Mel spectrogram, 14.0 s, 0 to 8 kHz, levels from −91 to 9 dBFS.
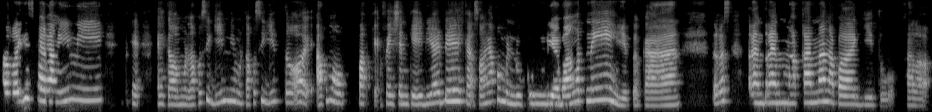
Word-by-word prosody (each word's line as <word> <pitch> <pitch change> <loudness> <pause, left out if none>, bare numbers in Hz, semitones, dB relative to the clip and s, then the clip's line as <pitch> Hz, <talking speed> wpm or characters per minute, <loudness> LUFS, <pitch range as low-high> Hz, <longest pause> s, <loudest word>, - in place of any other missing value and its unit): Apalagi 265 +7 +5
sekarang 300 -5 +6
itu 320 0 -4 0.4
kek, 225 -1 -6 0.3
"Eh 230 - -6
kalau 210 -1 +1
menurut 210 -1 -5
aku 260 - -8
sih 330 - -4
gini, 305 +4 -3
menurut 250 -4 -10
aku 215 +5 -6
sih 305 - -4
gitu. 295 -1 -10 0.2
Oi 280 - +3 0.2
aku - - +1
mau 275 -3 +2 0.3
pake 235 0 -1
fashion 230 0 -3
kayak 220 0 -1
dia 245 +2 0
deh 300 0 +4
Kak, 230 - -2
soalnya 235 +4 -2
aku 335 - -1
mendukung 230 -1 -5 0.2
dia 225 -1 +5
banget 285 +7 +4
nih," 330 +2 +3 0.3
gitu 180 - -9
kan. 185 +1 +3 0.6
Terus 290 +4 -3 0.3
tren-tren 255 0 +4 0.2
makanan 260 +4 +4
apalagi 220 -4 +1 0.2
tuh, 165 0 -15 0.3
kalau 185 -1 -6
255 Hz, 160 wpm, -24 LUFS, 225-295 Hz, 0.6 s, sekarang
